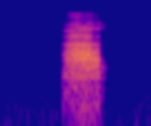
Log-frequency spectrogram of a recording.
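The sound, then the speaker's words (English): A single deep breath, taken as a calming reset for an irritated or distraught person, comes as one short, breathy rush of air lasting well under half a second, fairly loud and alone without any talking. “So these deep breaths you're going to take,”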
